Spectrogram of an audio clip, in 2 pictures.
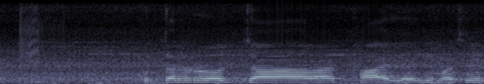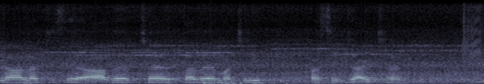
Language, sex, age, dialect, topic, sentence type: Maithili, male, 18-24, Angika, agriculture, statement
